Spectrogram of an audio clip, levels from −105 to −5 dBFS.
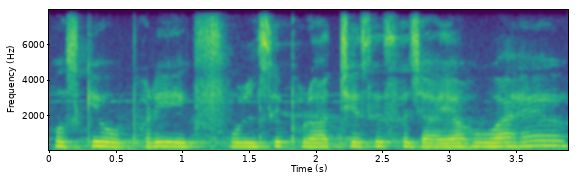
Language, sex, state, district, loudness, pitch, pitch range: Hindi, female, Bihar, West Champaran, -14 LUFS, 240 Hz, 235-250 Hz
